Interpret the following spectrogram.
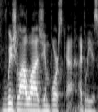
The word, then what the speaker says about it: Wisława Szymborska: But I think it's Wisława Szymborska, I believe is how you say her name.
